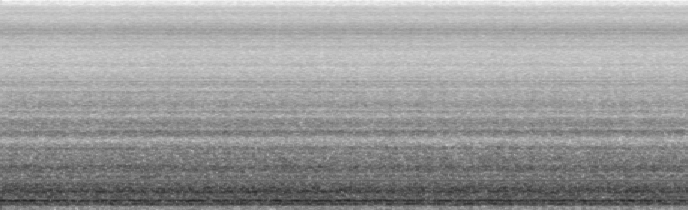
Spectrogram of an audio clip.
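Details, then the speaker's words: Carrier gas furnace in the basement serving the first floor, heating: steady low roar of burners and blower fan, even, free of rattles, scraping or cycling; normal furnace operation. "maybe about five seconds ago the what he call it the blower fan turned on there you go basin or first floor one started right up"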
